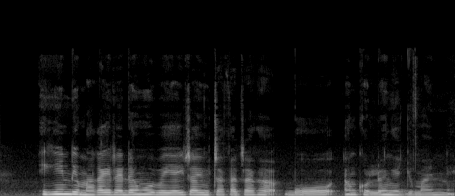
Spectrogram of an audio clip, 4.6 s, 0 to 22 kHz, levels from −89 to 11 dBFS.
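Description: No technical faults are audible.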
